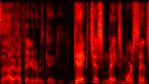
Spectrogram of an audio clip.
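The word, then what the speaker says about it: Ganke: gy all right sucks man cuz I thought gank was cool but gy I guess is cool but yeah it's pronounced Ganky so i' I've been reading it wrong this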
